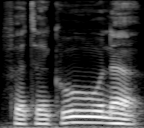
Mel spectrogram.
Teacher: The waw here makes the kaf a little longer.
